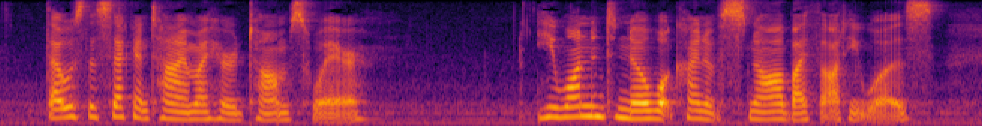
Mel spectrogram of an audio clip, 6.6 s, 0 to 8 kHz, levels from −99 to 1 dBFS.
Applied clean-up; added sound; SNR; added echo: none; none; none; none.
